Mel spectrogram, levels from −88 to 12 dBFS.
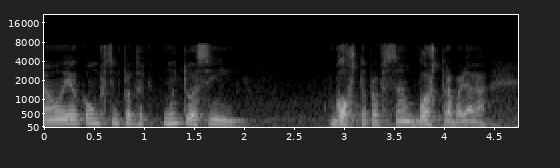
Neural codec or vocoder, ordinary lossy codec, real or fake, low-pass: none; none; real; 7.2 kHz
